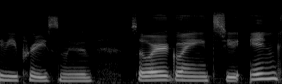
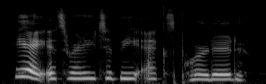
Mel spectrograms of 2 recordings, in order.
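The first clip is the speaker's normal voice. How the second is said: mid-yawn speech, words pulled by the yawn; 5 semitones higher, 5 dB louder than usual. Wrapping up an editing tutorial, yawning while speaking. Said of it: "I'm yawning".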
